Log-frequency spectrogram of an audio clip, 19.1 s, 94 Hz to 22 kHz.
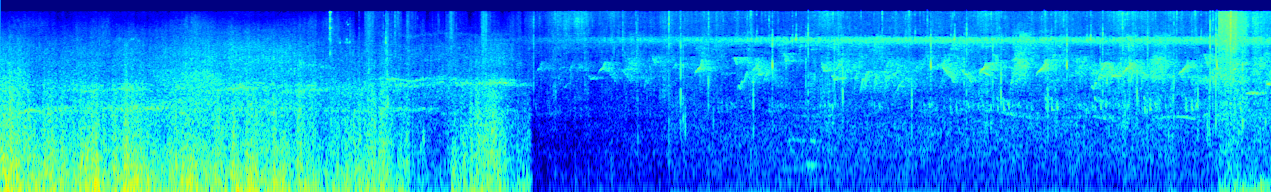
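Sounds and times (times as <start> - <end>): birds calling: 5.8 - 19.0
loud low rumble: 18.3 - 19.0.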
